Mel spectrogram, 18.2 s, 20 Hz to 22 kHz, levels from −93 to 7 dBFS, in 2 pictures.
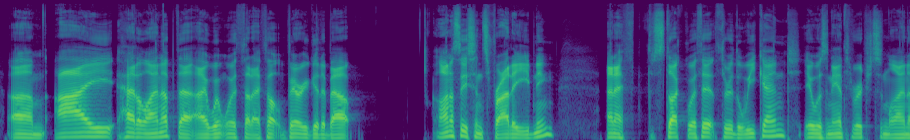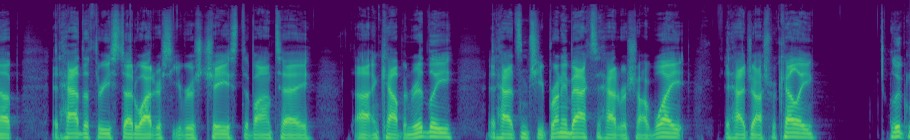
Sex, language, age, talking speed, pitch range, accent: male, English, 30-49, 200 wpm, 95-115 Hz, American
